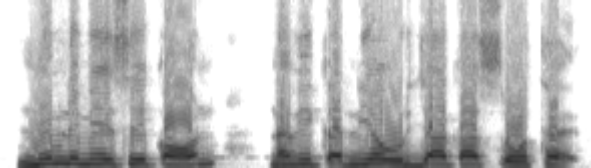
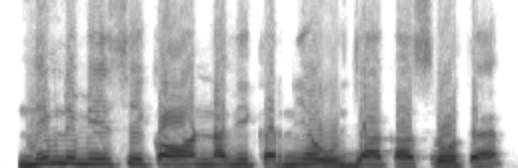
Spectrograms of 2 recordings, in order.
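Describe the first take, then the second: The two takes are said the same way.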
